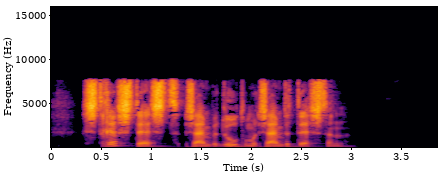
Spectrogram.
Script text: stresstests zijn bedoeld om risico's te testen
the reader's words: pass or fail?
fail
